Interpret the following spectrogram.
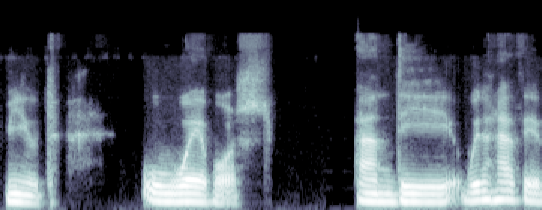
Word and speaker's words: huevos: So we have huevos, huevos. Remember the H is silent in Spanish, so we don't pronounce it with, so that's like mute, huevos.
